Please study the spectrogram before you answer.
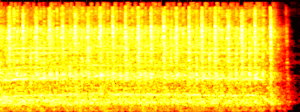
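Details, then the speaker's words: Sewing machine with a horizontal drop-in bobbin: fast, steady stitching clatter with an extra hard knock every few stitches as the bobbin skips; the bobbin area needs maintenance before sewing continues. "Ese sonido extra como de golpe es algunos saltos en la bobina. Como van a ver, la bobina está pegando algunos saltos. Cada tantas puntadas ella se salta y suena como un golpe que no debiese sonar."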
